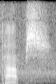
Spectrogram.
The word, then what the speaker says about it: Paps: It's just pronounced Paps. Just Paps, that's it.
